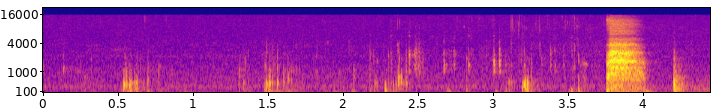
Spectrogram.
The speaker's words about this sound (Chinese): 那我现在呢，就是在开始之前呢，还是用气泡水跟大家来干一杯，我干一杯，跟大家来闲聊一下。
